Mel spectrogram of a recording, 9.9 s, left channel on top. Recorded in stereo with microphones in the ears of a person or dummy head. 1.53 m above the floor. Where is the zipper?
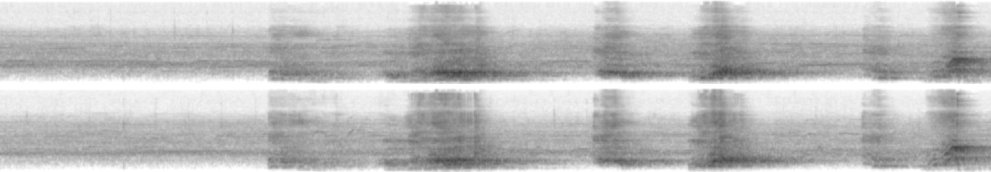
70° right (ahead or behind), 0.5 m.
